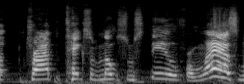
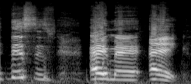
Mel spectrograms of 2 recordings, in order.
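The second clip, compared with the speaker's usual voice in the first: ordinary delivery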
